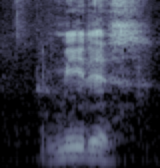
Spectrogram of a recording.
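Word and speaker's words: Métis: Canada see that T right there is actually pronounced addy it would be meatus an Indian the teaser DS northern Great Plain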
